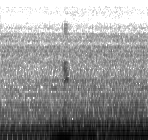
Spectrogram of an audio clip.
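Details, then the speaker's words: Excavator diesel idle suddenly revs up and holds higher as the chafed joystick wiring harness under the joystick pipes is wobbled; auto idle engaging as the EPPR valve under the cab gets current. Intermittent wiring fault causing rpm surge. "can you hear it revving up? That's the auto idle working, which means that the EPPR valve under the cab is getting a current."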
